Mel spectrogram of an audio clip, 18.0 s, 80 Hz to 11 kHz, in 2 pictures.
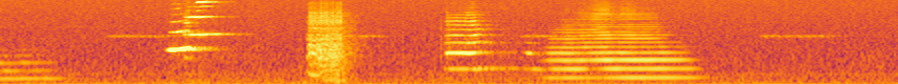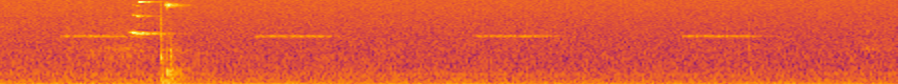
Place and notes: Mladinska, Maribor, Slovenia - late night creaky lullaby for cricket/7
cricket outside, exercising creaking with wooden doors inside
